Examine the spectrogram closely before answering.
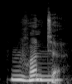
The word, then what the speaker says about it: junta: So now he's talking hanta. Not junta, not like military junta, not junta, not hanta, but hanta.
